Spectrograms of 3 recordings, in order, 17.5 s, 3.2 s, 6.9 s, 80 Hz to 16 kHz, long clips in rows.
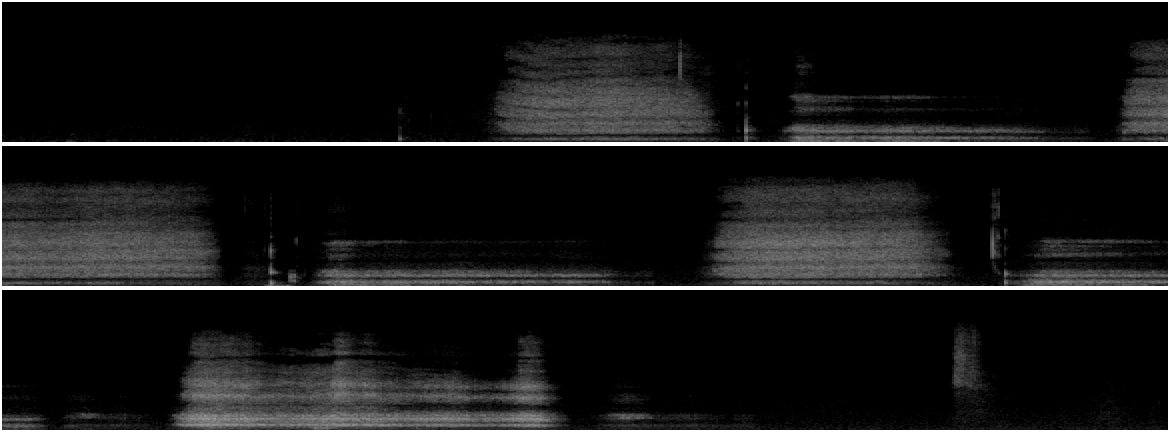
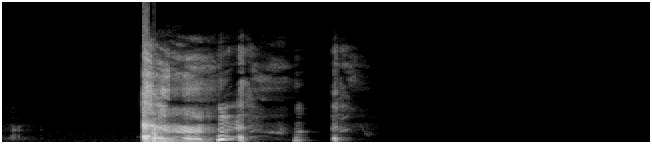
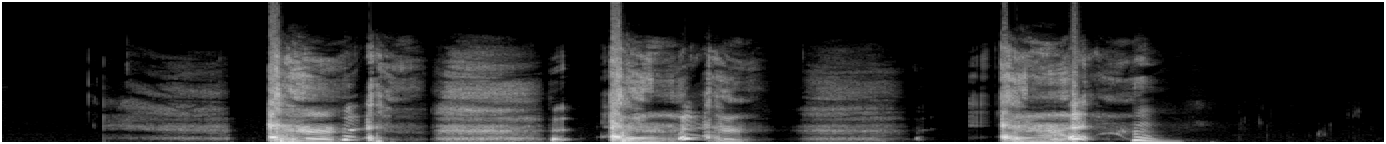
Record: {
  "exhalation_length": "17.5 s",
  "exhalation_amplitude": 2803,
  "exhalation_signal_mean_std_ratio": 0.56,
  "cough_length": "3.2 s",
  "cough_amplitude": 32768,
  "cough_signal_mean_std_ratio": 0.26,
  "three_cough_length": "6.9 s",
  "three_cough_amplitude": 32768,
  "three_cough_signal_mean_std_ratio": 0.37,
  "survey_phase": "beta (2021-08-13 to 2022-03-07)",
  "age": "45-64",
  "gender": "Female",
  "wearing_mask": "No",
  "symptom_cough_any": true,
  "symptom_fatigue": true,
  "symptom_change_to_sense_of_smell_or_taste": true,
  "symptom_onset": "11 days",
  "smoker_status": "Never smoked",
  "respiratory_condition_asthma": false,
  "respiratory_condition_other": false,
  "recruitment_source": "REACT",
  "submission_delay": "1 day",
  "covid_test_result": "Negative",
  "covid_test_method": "RT-qPCR",
  "influenza_a_test_result": "Unknown/Void",
  "influenza_b_test_result": "Unknown/Void"
}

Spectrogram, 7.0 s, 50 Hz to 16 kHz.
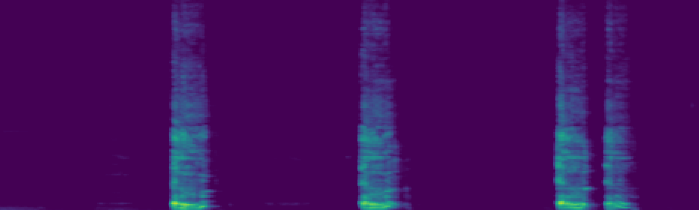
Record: {
  "three_cough_length": "7.0 s",
  "three_cough_amplitude": 32766,
  "three_cough_signal_mean_std_ratio": 0.32,
  "survey_phase": "beta (2021-08-13 to 2022-03-07)",
  "age": "45-64",
  "gender": "Female",
  "wearing_mask": "No",
  "symptom_cough_any": true,
  "smoker_status": "Never smoked",
  "respiratory_condition_asthma": false,
  "respiratory_condition_other": false,
  "recruitment_source": "REACT",
  "submission_delay": "7 days",
  "covid_test_result": "Negative",
  "covid_test_method": "RT-qPCR"
}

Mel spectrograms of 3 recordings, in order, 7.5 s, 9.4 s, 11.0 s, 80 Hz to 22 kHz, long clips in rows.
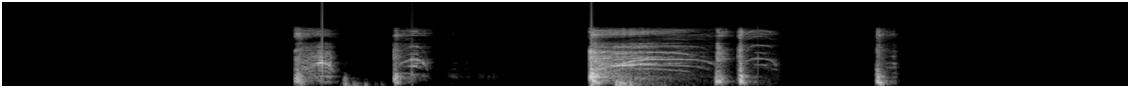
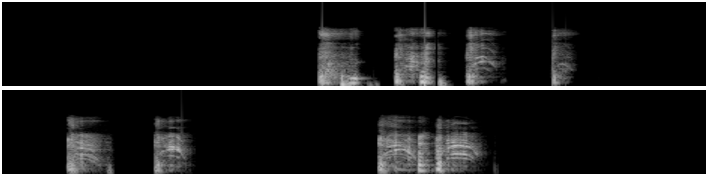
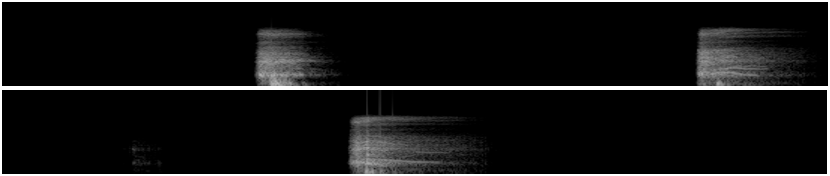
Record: {
  "cough_length": "7.5 s",
  "cough_amplitude": 17061,
  "cough_signal_mean_std_ratio": 0.24,
  "three_cough_length": "9.4 s",
  "three_cough_amplitude": 7853,
  "three_cough_signal_mean_std_ratio": 0.29,
  "exhalation_length": "11.0 s",
  "exhalation_amplitude": 4389,
  "exhalation_signal_mean_std_ratio": 0.22,
  "survey_phase": "beta (2021-08-13 to 2022-03-07)",
  "age": "18-44",
  "gender": "Male",
  "wearing_mask": "No",
  "symptom_cough_any": true,
  "symptom_runny_or_blocked_nose": true,
  "symptom_sore_throat": true,
  "symptom_fatigue": true,
  "symptom_headache": true,
  "symptom_onset": "4 days",
  "smoker_status": "Ex-smoker",
  "respiratory_condition_asthma": false,
  "respiratory_condition_other": false,
  "recruitment_source": "Test and Trace",
  "submission_delay": "2 days",
  "covid_test_result": "Positive",
  "covid_test_method": "RT-qPCR",
  "covid_ct_value": 20.5,
  "covid_ct_gene": "N gene"
}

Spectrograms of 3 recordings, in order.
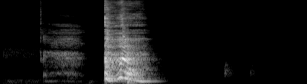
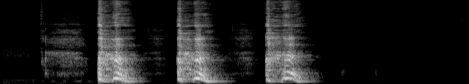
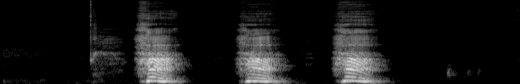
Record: {
  "cough_length": "3.1 s",
  "cough_amplitude": 32768,
  "cough_signal_mean_std_ratio": 0.29,
  "three_cough_length": "4.7 s",
  "three_cough_amplitude": 32768,
  "three_cough_signal_mean_std_ratio": 0.38,
  "exhalation_length": "5.2 s",
  "exhalation_amplitude": 32768,
  "exhalation_signal_mean_std_ratio": 0.37,
  "survey_phase": "beta (2021-08-13 to 2022-03-07)",
  "age": "45-64",
  "gender": "Male",
  "wearing_mask": "No",
  "symptom_none": true,
  "smoker_status": "Current smoker (1 to 10 cigarettes per day)",
  "respiratory_condition_asthma": false,
  "respiratory_condition_other": false,
  "recruitment_source": "REACT",
  "submission_delay": "2 days",
  "covid_test_result": "Negative",
  "covid_test_method": "RT-qPCR"
}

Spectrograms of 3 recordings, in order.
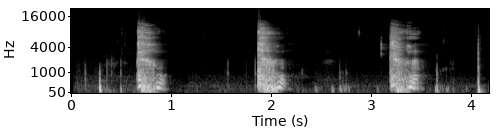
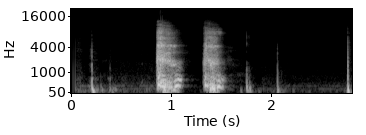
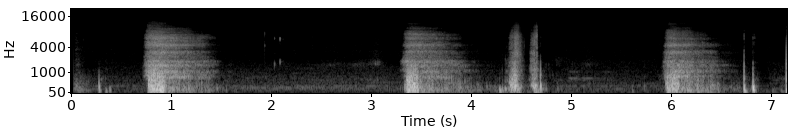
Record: {
  "three_cough_length": "4.2 s",
  "three_cough_amplitude": 32704,
  "three_cough_signal_mean_std_ratio": 0.37,
  "cough_length": "2.8 s",
  "cough_amplitude": 31791,
  "cough_signal_mean_std_ratio": 0.34,
  "exhalation_length": "7.2 s",
  "exhalation_amplitude": 16814,
  "exhalation_signal_mean_std_ratio": 0.34,
  "survey_phase": "beta (2021-08-13 to 2022-03-07)",
  "age": "18-44",
  "gender": "Female",
  "wearing_mask": "No",
  "symptom_none": true,
  "smoker_status": "Never smoked",
  "respiratory_condition_asthma": false,
  "respiratory_condition_other": false,
  "recruitment_source": "REACT",
  "submission_delay": "7 days",
  "covid_test_result": "Negative",
  "covid_test_method": "RT-qPCR",
  "influenza_a_test_result": "Negative",
  "influenza_b_test_result": "Negative"
}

